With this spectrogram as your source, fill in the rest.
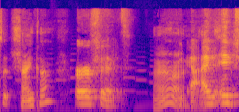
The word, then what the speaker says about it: Scheinkopf: Is that how you spell pronounce it? Shankoff.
